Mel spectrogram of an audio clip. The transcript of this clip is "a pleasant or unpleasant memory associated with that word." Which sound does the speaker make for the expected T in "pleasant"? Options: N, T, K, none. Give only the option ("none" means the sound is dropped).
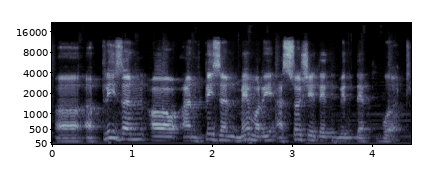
none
